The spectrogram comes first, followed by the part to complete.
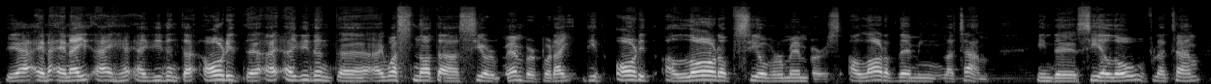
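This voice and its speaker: A man in his forties from Mexico with a Mexican Spanish accent, a native Spanish speaker talking as an interview guest over a video call. He talks haltingly, repeats words and laughs often. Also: sits high, fairly even intonation. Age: 40s. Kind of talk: casual interview.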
